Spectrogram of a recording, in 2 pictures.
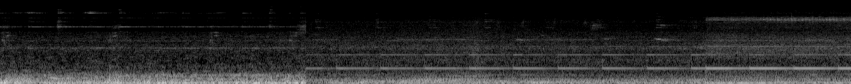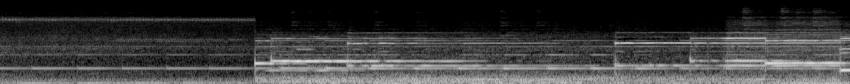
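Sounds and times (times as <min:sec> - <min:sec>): electric train rumbling: 0:00.0 - 0:17.0
high whine: 0:07.0 - 0:17.0
higher whine: 0:07.0 - 0:17.0.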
